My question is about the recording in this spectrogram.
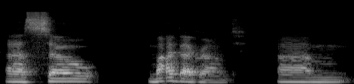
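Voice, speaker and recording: A young Ukrainian startup founder chats casually as a podcast guest, rambling and restarting his phrases. His mid-range voice moves extremely slowly. The remote recording is roomy and echoey.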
